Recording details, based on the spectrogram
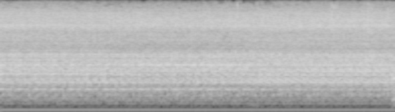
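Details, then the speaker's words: Triumph Spitfire MkIII with new valves and guides, spark plugs out and carburettor off, cranked to build oil pressure before compression test; steady even starter whir, no compression chuffs: normal cranking with plugs out. "so while the plugs are out i'm gonna spin her around and get her pressure up"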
